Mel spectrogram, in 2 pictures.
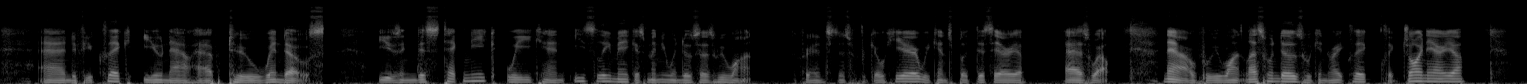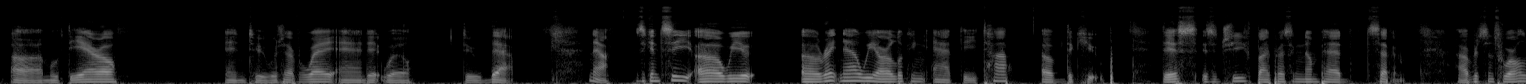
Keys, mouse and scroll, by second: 8.8 right click, 9.4 click, 13.1 right click, 14.1 click, 15.8 right click, 16.8 click, 29.0 KP_7.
